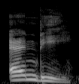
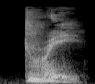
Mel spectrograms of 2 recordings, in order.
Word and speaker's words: Andry: A-N-D-R-Y. His surname is Rajoelina. R-A-J-O-E-L-I-N-A. Andre Rajoelina. Not Andy. Not Andrew. No. Andre. Dre. Or Andre. Rajoelina.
